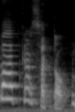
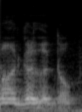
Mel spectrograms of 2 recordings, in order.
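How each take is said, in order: First: The voice is high and thin. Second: The voice is low and thick. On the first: "पतली आवाज में भी बात कर सकता हूं" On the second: "मैं मोटी आवाज में भी बात कर सकता हूं"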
